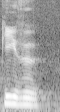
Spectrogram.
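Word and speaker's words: 傷: Dương thương này đọc là kizu là vết xước, vết thương.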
